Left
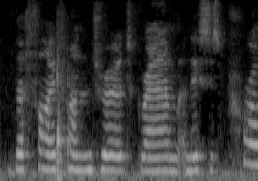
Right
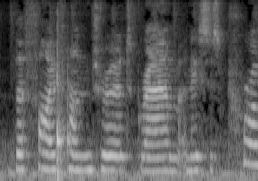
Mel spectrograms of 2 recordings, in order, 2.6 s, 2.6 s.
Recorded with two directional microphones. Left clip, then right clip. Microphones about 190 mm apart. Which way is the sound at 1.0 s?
40° left (ahead or behind).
